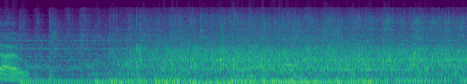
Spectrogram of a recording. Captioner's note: applause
